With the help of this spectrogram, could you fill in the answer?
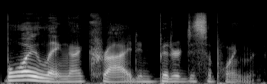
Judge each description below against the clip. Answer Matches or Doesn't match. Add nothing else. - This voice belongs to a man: Matches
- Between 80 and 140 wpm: Matches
